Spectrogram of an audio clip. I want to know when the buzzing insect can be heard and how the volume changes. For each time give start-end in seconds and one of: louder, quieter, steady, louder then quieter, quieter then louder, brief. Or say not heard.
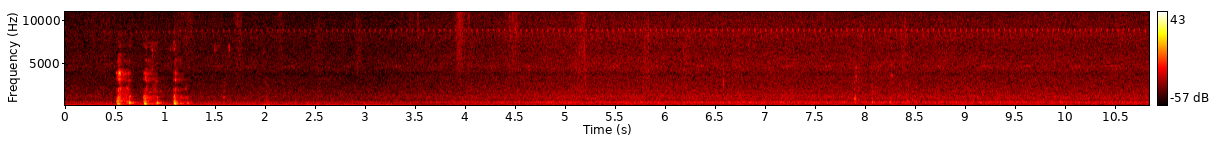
0.0-10.8 louder.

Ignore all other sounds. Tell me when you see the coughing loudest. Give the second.
1 s.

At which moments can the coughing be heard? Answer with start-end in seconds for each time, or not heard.
0.5-2.0, 7.8-8.5.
